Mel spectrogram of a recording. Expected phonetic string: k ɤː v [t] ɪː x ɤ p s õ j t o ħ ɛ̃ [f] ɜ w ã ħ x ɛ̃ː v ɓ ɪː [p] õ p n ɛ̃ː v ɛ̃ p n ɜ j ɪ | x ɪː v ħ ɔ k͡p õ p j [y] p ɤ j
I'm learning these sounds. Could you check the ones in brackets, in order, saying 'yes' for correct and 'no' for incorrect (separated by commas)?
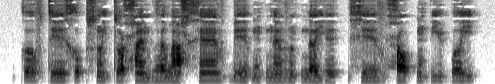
yes, no, no, yes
